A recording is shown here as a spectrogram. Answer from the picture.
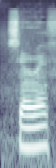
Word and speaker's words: Seraph: to replace that Scott spark is a 2021 serif I forget what the letters are but the model 78 and it's spelled s-e-r-a-p-h um it took a while to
